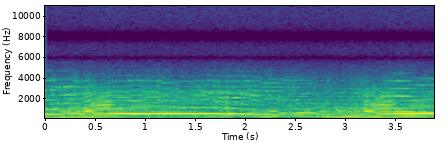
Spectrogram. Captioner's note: cows mooing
